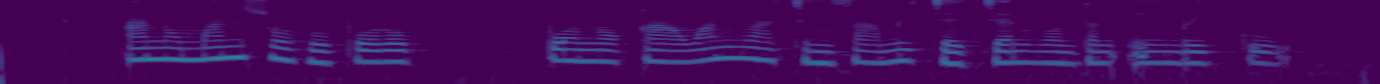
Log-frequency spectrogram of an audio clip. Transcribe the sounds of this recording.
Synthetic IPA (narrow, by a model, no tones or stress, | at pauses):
ʔanɔmansɔhɔpɔɾɔ | pɔnɔkawanlad̥ʒ̥ə̤ŋsamid̥ʒ̥ä̤d̥ʒ̥ä̤nwɔnt̪ənɪ̰ŋməɾiku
